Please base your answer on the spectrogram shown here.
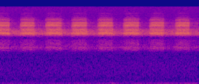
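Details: Pine forest at sunset with crickets calling, XY stereo recording; bright high-pitched chirp bursts repeat roughly twice per second in a steady rhythm, with only soft low background hum.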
